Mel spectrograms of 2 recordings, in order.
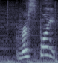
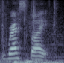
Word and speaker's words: respite: Yes, I mean, no, my point was, I think respite isn't wrong, but the emphasis shouldn't necessarily be on the spite part. Yeah. It should be respite.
